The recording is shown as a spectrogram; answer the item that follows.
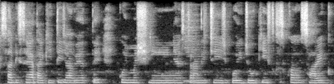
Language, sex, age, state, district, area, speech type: Punjabi, female, 18-30, Punjab, Barnala, rural, spontaneous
